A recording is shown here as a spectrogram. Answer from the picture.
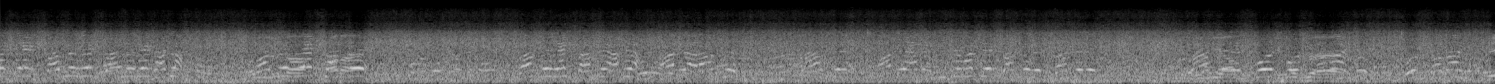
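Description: Steady rushing of a river in sudden flood, with many people talking and calling over it.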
